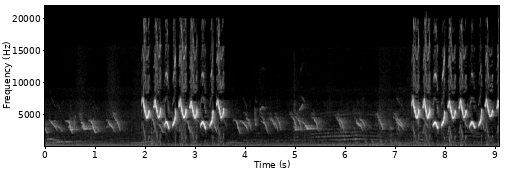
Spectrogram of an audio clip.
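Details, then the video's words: Cinereous tit in lively song, used to provoke other tits to sing: two bursts of bright, quick see-saw whistles swinging between a high and a lower note, with faint twittering from other birds in the gaps. "Jika Glatik Batu Anda Di Pancing Dengan Kicauan Glatik Batu Gacor Ini"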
